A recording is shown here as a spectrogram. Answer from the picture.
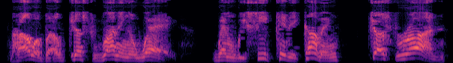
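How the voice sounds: A cartoonish character voice at a middle pitch moves at a fairly slow pace over a quiet background.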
